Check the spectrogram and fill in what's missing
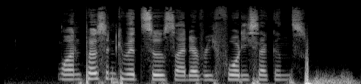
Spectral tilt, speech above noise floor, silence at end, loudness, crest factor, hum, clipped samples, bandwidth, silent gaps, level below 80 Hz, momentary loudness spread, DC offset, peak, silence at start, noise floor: -3.5 dB/octave; 42 dB; 0 s; -21 LUFS; 18 dB; none; under 0.1%; 16 kHz; none; -28 dBFS; 8 LU; under 0.1%; -2 dBFS; 0.6 s; -61 dBFS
